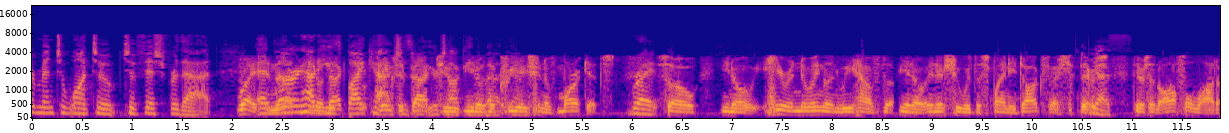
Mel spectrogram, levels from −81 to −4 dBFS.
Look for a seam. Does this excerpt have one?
yes; 1 cut; at 8.6 s

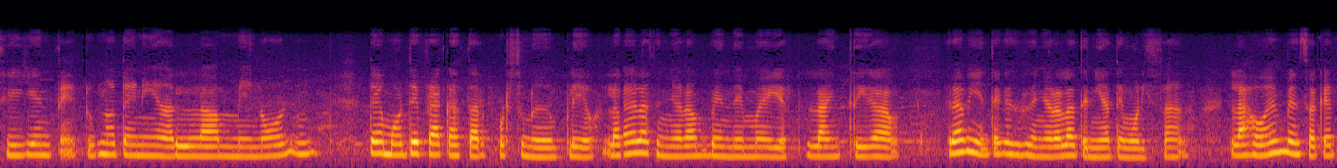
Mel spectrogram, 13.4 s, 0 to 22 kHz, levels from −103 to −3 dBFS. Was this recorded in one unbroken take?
no; 4 cuts; at 1.0 s, 6.2 s, 9.4 s, 12.2 s

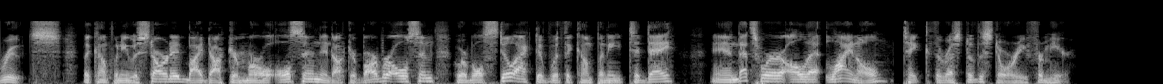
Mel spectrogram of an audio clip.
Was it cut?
no; 0 cuts

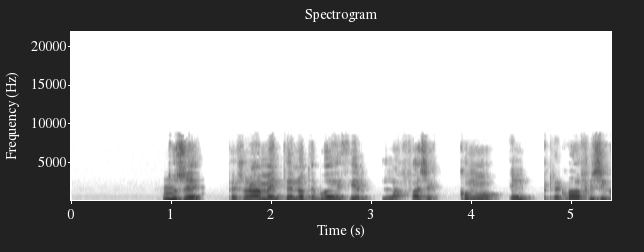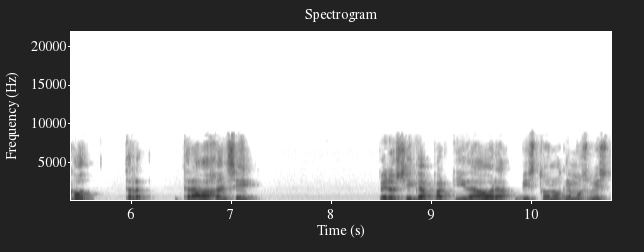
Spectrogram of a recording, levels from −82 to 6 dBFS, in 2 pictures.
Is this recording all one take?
yes; 0 cuts

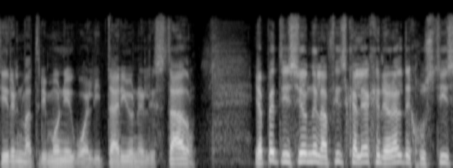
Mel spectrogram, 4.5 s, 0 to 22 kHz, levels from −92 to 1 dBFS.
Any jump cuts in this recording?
no; 0 cuts

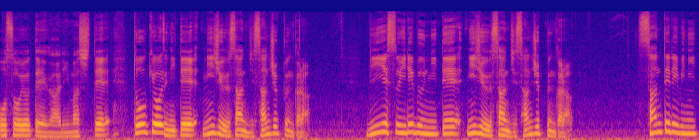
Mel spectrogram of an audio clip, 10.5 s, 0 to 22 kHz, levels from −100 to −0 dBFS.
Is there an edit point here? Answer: yes; 1 cut; at 2.4 s

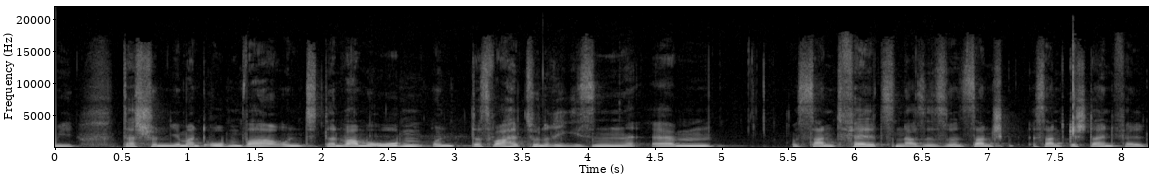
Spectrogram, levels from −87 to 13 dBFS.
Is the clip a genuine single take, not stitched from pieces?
yes; 0 cuts

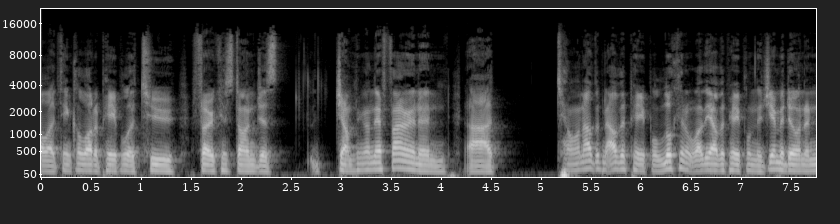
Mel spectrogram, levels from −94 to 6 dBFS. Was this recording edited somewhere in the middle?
yes; 3 cuts; at 1.4 s, 4.2 s, 5.6 s

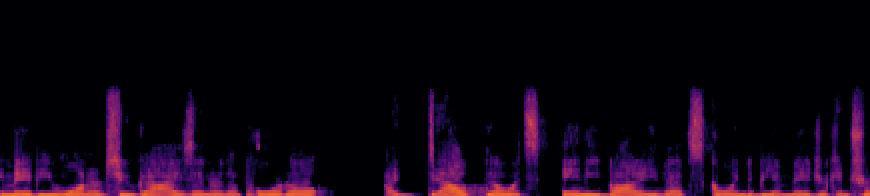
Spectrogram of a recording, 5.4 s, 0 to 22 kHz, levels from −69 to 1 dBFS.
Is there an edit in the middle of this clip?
no; 0 cuts

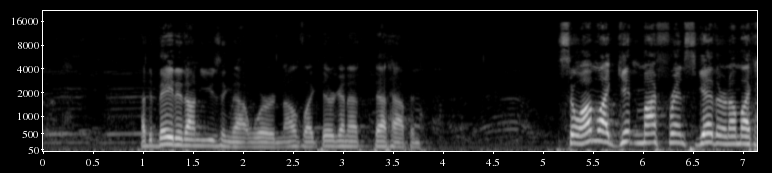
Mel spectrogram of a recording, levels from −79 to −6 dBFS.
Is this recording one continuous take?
yes; 0 cuts

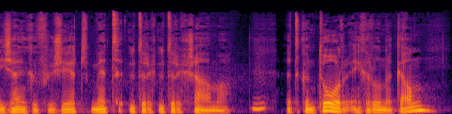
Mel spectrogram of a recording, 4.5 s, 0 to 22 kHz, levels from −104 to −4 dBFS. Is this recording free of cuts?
no; 2 cuts; at 1.5 s, 2.8 s

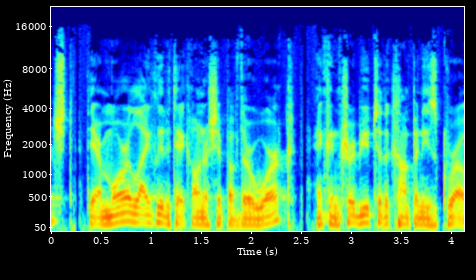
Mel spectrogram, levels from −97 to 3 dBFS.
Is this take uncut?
yes; 0 cuts

